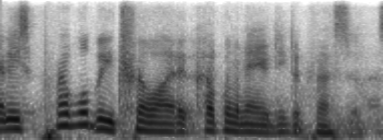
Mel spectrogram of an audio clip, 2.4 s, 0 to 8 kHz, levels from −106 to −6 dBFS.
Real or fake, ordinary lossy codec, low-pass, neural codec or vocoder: fake; Opus, 24 kbps; 7.2 kHz; codec, 16 kHz, 0.5 kbps, FreqCodec, larger model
